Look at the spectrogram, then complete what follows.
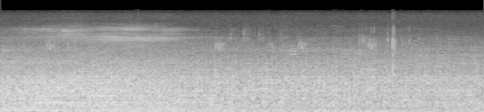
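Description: Motorcycle engine running at low speed in slow street traffic, with a steady wash of road and traffic noise that slowly gets quieter.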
